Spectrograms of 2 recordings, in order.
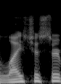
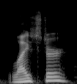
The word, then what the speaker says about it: Leicester: So the I forget how do they pronounce I thought it was called the Leicester, but I think it's just Leicester.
